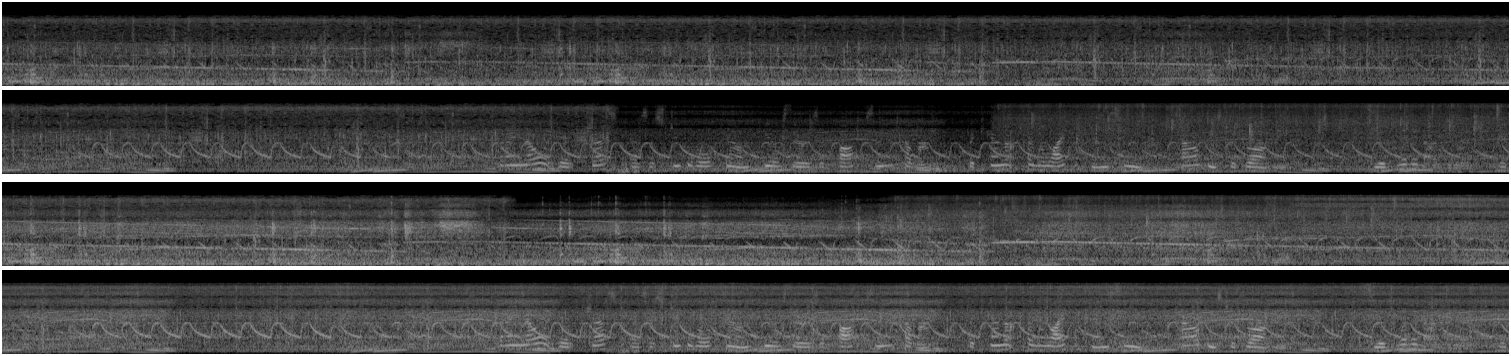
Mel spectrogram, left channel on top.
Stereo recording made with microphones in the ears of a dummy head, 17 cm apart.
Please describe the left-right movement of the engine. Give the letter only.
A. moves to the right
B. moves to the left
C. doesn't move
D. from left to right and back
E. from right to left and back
C.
